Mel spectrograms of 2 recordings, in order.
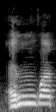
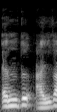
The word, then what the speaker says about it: and: 자, 얘를 잘 보시면 n과 d가 연달아 나왔죠. 서름이 두 개 연달아 나왔어요. 아주 못된 놈이에요. 그래서 하나만 발음할 거예요.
